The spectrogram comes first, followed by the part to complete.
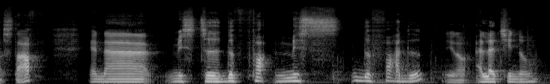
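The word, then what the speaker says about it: Arlecchino: Since we got the Chronicle stuff, and Miss the Father, Alachino. That's how you pronounce her name.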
